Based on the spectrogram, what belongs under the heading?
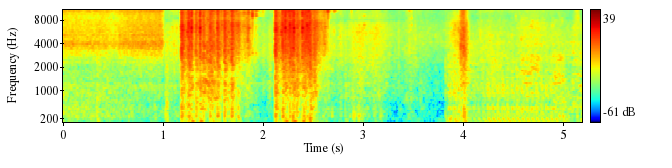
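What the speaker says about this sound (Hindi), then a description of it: "मशीन गन ध्यान देना।" Machine gun fire in the tactical shooter Ghost Recon Breakpoint, with several loud, rapid bursts separated by brief lulls of quieter background noise.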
